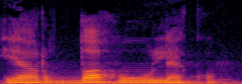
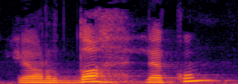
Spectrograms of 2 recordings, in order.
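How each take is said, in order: First: The h sound is followed by a long u. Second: The h sound carries no vowel before 'lakum'. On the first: "وبالصلة" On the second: "إسكان"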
